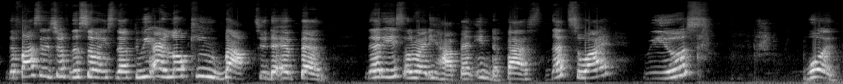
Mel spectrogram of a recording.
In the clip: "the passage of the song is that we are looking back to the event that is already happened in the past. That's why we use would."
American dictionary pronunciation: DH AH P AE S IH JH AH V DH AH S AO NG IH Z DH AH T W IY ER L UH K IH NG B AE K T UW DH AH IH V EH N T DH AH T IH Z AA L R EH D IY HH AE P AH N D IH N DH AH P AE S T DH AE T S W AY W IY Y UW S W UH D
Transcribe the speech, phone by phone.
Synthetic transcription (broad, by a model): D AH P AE S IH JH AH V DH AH S AO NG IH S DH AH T W IY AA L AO K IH NG B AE K T UW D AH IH P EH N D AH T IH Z AA L R EH D IY HH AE P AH N IH N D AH P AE S T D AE T S W AY W IY Y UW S W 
